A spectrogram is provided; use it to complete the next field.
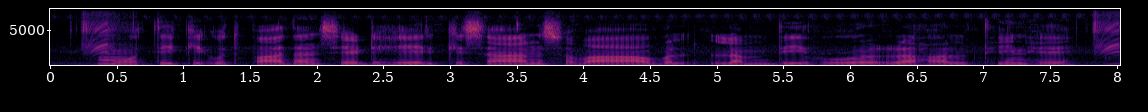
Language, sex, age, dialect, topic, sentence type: Magahi, male, 18-24, Central/Standard, agriculture, statement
